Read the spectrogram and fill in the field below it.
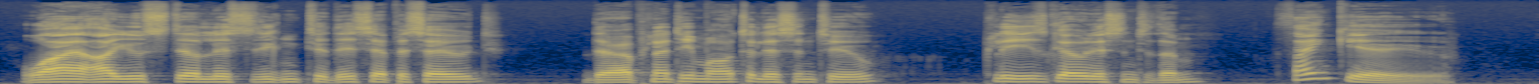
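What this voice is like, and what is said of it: Rough put-on British accent. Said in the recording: “Here's a British accent-ish.”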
